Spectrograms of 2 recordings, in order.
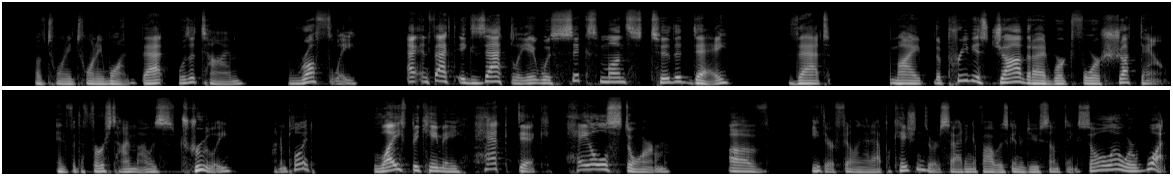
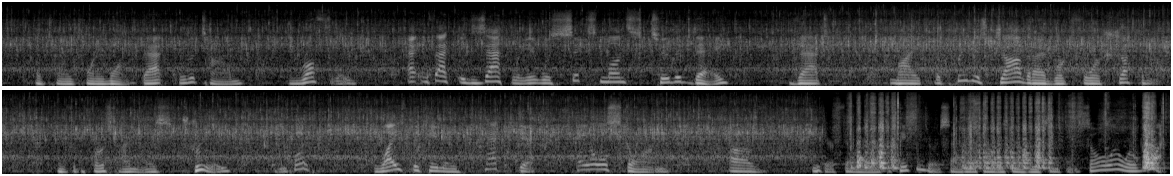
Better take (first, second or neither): first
